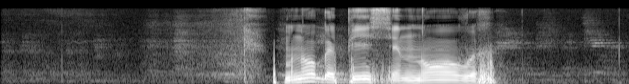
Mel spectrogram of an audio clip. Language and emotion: Russian, sad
